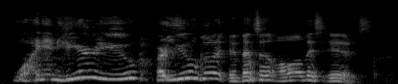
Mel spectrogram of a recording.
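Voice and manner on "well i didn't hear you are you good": hype motivator yelling, much higher and louder. Mocking motivational talks in front of an audience: yelling like a hype motivator. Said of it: "And I'm yelling into the microphone".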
